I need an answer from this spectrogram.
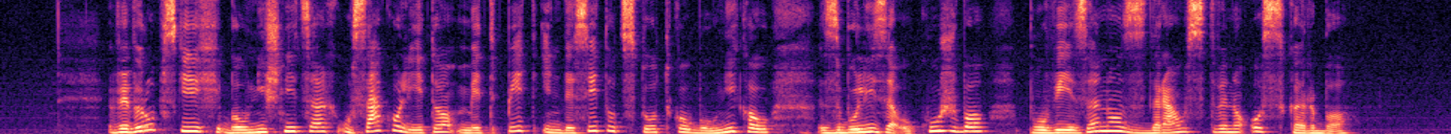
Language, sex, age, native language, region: Slovenian, female, 60+, Slovenian, Gorenjska region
